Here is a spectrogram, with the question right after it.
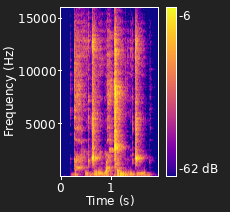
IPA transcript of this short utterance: ɡɪ˨ħ he˨jd͡ʒe˦˨ɾe˦lʲ ɾʲɛ˨˦ħǁə˦ ɾi˧ri˨ d͡ʒɪ˨lʲe˨b

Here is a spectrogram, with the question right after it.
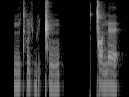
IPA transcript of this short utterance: ĩ˨˩˦ tʰũ˥˩çbi˥˧ǁũ˨˩˦ | ǀɔ˥˩nɛ˥˩

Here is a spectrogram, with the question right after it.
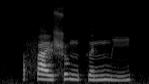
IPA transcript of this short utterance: fa˥˧ɪ̯ʂʊ˥˩ŋ kə˧˥nmi˨˩˦

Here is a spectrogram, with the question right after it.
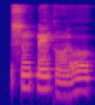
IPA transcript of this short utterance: sũ˦k͡pɛ̃˦kɔ̃˧ ɾo˦

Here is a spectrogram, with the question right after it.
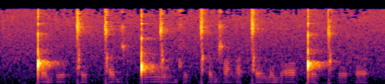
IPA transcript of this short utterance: ǃʌ˨ jeː˨ ǀe˨˦tǀʌ˦d͡ʒə˨ ǃʉ˦ŋ͡ǀɨː˨d͡ze˦ ǀʰʌ˦d͡ʒɨ˨ðˤe˨ ǀɛ˨mə˦jɔː˦ ǃəː˨ǀʰo˦˨hʌ˦

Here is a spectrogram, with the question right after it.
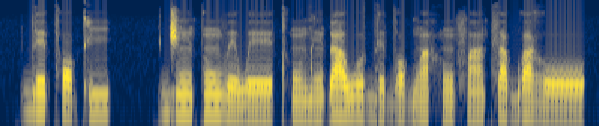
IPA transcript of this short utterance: de˦tʰɔ˨kʼi˦ | d͡ʒĩ˦˨ tũ˦ βe˨weː˨ tʰũ˨dĩ˨ɗa˦wʊ˦ dɪ˨ dɔ˨ɡʷã˦hũ˨fã˨˦ t͡sa˦ɡʷa˦˨ɣoː˨

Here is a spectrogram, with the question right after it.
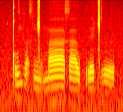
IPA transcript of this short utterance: ǃʊjβa̰x ŋ͡ǁə̰maːxaːo̯ prɛɡ͡ǁəː

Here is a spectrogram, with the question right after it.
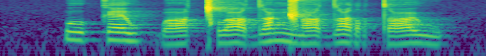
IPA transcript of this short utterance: k͡po˥˧kæ˥˧wɡ͡bɑ˩˧ǀo˩˧˩ dˤy˥ŋ͡ǁo˩˧˩ dˤo˥˩rtˤy˩˧˩w

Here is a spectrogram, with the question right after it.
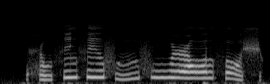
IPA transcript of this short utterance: ħu˨ θi˦lθe˦ə̯fɯː˨˦ fuː˦ʕɔː˦lθɔ˦˨ʃ

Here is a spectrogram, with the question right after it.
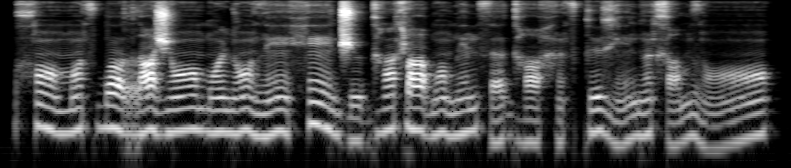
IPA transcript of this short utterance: xɔ̃ː˥˧mɔ̃˧˥˧θbɔː˥˧rɑ˧˥˧ ʒɔ̃ː˦˥ bɔ̃˦˥ɖɔ̃˧˥˧ ðẽː˧˥˧ hẽː˥˧d͡ʒɯ˨˩ɡʱɑ̃˦˥x ɽɑ˧˥˧bɔ̃˥˧ bẽ˦˥mθɜ˩˥ ɡʱɑ˨˩hə̃˨˩θkʉ˧˥˧ ɣẽ˩˥ ɡə̃˧˥˧xɑ˩˥m ðɔ̃ː˩˥

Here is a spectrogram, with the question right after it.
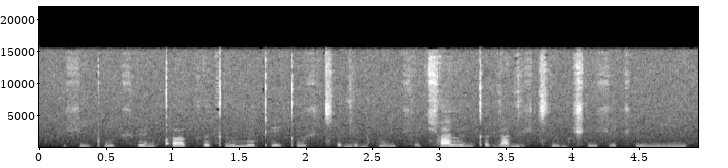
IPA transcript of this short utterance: ʃi˨pʼu˨t͡ʃʰø˧n qʼo˧ kʰə˧kʼɯ˧ mø˦kʼḛ˦kʼu˧ʃ t͡sʼə˨ɡe˨bku˨n t͡ʃʰə̰˧t͡ɕʰa˦lɯ˨nkʼə˦ ɡa˨ ɡɨ˨ʃt͡sʼɯ˨˦bt͡ʃʼɯ˨ ʃə̰˦t͡ʃʼʉ˧ mi˧n

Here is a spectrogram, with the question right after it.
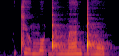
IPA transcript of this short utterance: tʲṳmoɡ͡ǃy mɛ̃ ɡ͡ǃũ

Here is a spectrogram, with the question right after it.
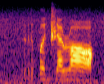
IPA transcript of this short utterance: rɪpə d͡ʒæɹɑ

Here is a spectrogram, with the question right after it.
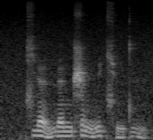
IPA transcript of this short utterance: t͡ɕjɛ˥˩lɥɛ˥n ʂə˥˧nn̪i˥˩t͡ɕʰy˩nt̪y˥˩

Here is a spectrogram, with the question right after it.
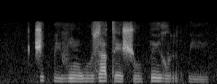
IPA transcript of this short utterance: t͡ʃi˦k͡pi˨ vũ˨wu˨za˦teː˨ ʃuː˨pĩ˦ɣu˨˦rk͡piː˨

